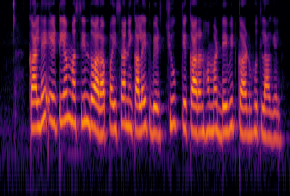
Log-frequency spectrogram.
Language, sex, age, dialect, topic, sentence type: Magahi, female, 56-60, Western, banking, statement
